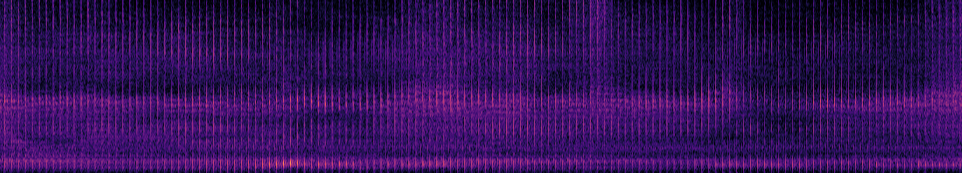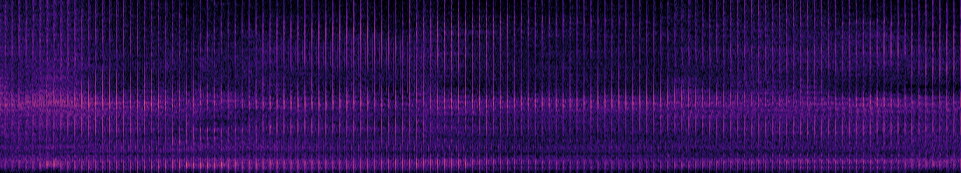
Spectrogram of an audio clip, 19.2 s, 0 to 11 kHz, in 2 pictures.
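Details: Radial shockwave therapy handpiece treating fibrotic cellulite in a positioned patient with gel applied: rapid, steady clicking pulses about 15 per second until the set pulse count ends and the device stops automatically.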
